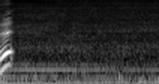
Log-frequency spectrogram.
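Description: A low, steady background rumble with no distinct events, after a last spoken word at the very start.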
